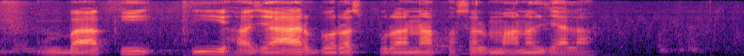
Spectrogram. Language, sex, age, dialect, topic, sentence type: Bhojpuri, male, 41-45, Western, agriculture, statement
